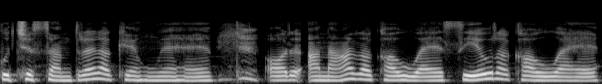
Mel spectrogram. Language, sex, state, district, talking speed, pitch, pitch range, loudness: Hindi, female, Jharkhand, Garhwa, 140 wpm, 195 Hz, 185-225 Hz, -15 LUFS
